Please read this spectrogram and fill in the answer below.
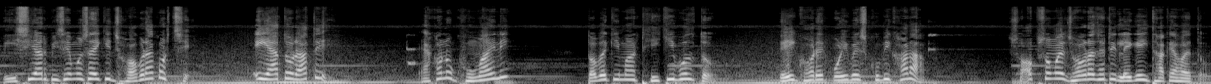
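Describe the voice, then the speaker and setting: A man's voice: sits high, lively intonation, normal speed, long pauses, darkish tone, soft background music. A man playing a frightened nephew, narrating a cartoon ghost tale in an anxious, suspenseful, dramatic way. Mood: uneasy.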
